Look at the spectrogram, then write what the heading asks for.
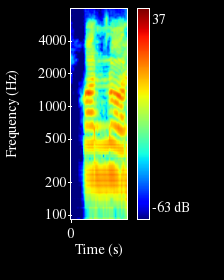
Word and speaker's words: honor: Iya benar pakai unit kalau ini Hor honor tulisannya artinya apa Eh pakai n ya karena soundnya itu lebih pas dibaca h-nya itu kan enggak dibaca an Iya jadi sound-nya itu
